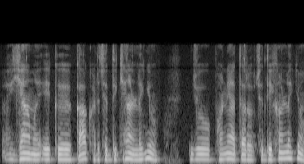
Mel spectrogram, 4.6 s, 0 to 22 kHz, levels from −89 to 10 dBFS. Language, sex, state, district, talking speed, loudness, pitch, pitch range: Kumaoni, male, Uttarakhand, Uttarkashi, 155 wpm, -17 LUFS, 125 Hz, 125-135 Hz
